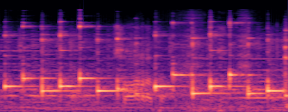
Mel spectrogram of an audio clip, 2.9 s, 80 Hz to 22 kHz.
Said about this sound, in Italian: Questa suoneria l'ho sentita da un 86enne. ho la sì, stessa suoneria. Le altre non le sento. Ho la stessa suoneria.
